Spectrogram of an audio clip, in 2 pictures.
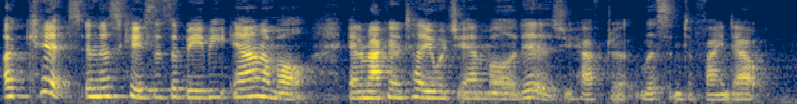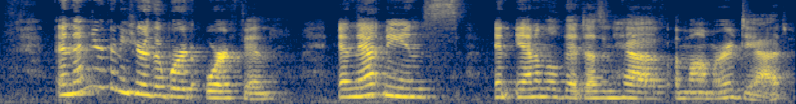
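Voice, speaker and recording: Animated, high-voiced woman reading to children. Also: brisk, gravelly. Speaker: children's read-aloud reader. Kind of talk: expressive storybook narration and explanation for children. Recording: roomy echo with background noise.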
